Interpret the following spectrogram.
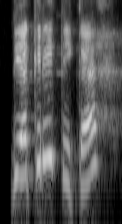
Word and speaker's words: diacrítica: no entonces a ver diacrítica tiene cuatro sílabas y la mayor fuerza de voz está en cri que según su posición se encuentra en la antepenúltima sílaba en la antepenúltima sílaba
